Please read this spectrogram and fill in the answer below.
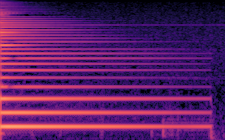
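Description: Open high E string of an acoustic guitar plucked once, sounding the E that is the octave on the third of a C major chord; the single note rings and fades steadily.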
